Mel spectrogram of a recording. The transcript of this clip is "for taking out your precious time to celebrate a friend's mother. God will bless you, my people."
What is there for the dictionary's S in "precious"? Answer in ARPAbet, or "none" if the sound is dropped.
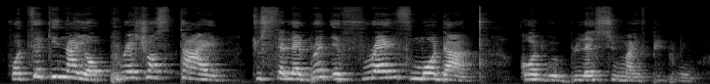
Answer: S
